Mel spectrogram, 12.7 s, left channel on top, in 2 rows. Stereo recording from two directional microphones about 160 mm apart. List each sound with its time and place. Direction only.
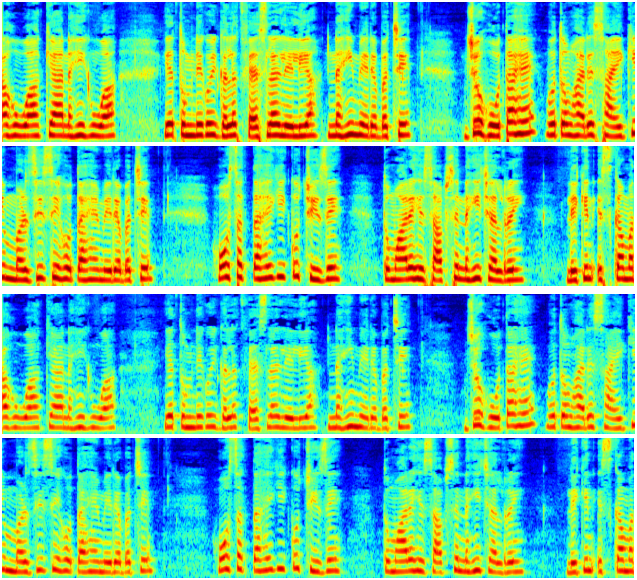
0.0 s speech: 25° left (ahead or behind)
